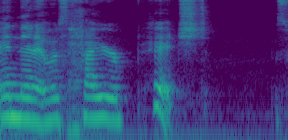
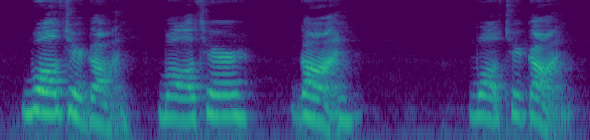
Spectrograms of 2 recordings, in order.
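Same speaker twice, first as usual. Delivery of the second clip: ordinary talk, nothing marked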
